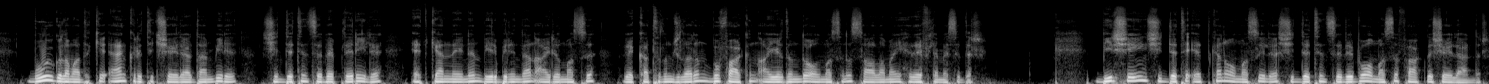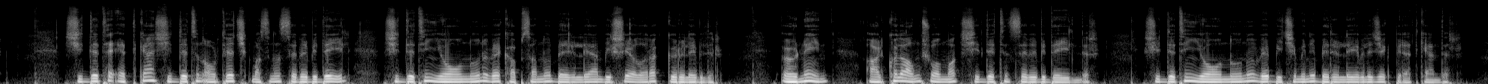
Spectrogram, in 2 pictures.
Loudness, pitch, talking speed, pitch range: -15 LUFS, 120 Hz, 120 wpm, 110-135 Hz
